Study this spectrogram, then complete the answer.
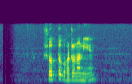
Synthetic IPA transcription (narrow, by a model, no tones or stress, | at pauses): ʃot̪ːoɡʱɔʈonanije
